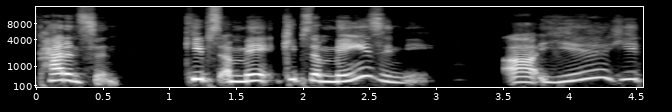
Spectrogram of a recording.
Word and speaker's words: Pattinson: It's Patterson, but it's Pattinson.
